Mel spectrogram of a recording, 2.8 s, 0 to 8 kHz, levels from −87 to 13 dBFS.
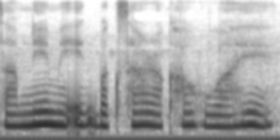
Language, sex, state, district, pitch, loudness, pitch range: Hindi, female, Arunachal Pradesh, Papum Pare, 225 Hz, -14 LUFS, 210-230 Hz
